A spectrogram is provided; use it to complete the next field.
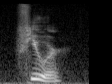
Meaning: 1. comparative degree of few; a smaller number 2. Less; a smaller amount of something non-integral commonly expressed as an integer
- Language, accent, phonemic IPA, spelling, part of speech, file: English, US, /ˈfjuː.ɚ/, fewer, determiner, En-us-fewer.ogg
